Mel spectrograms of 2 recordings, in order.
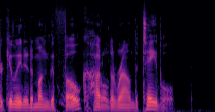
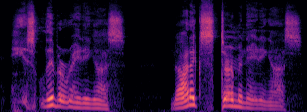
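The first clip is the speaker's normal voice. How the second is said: whispered correction; hushed retort; 8 semitones higher than usual. Acted. Pillow-faced woman whispers back to Gix. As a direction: breathe it as a tight rebuke.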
